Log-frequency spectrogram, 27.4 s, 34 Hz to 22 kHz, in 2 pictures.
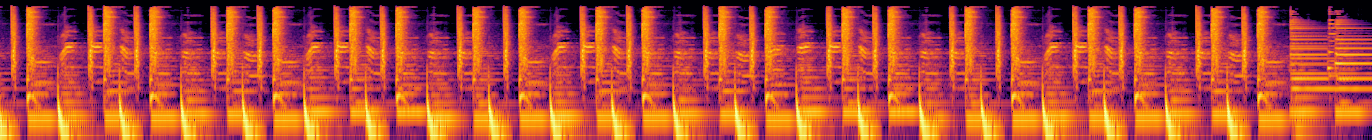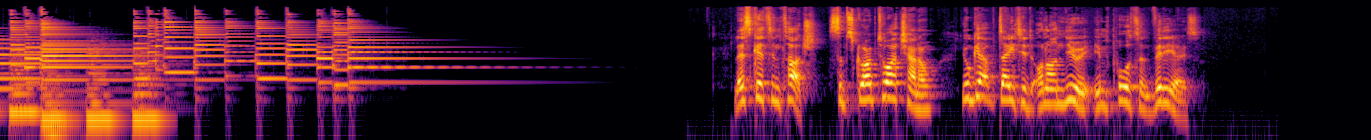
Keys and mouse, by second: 4.1-4.8 typing, 4.3 click, 6.5 Up, 9.3 click, 12.2 shift+F5.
